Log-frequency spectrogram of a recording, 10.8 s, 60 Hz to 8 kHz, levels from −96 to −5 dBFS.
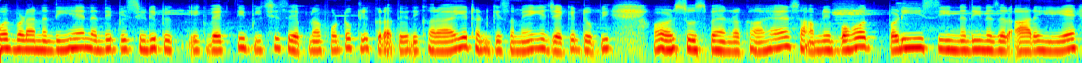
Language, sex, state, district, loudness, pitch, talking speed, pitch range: Hindi, female, Bihar, Araria, -22 LUFS, 175 Hz, 215 wpm, 165-190 Hz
